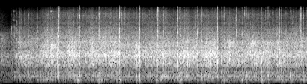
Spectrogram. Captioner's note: audience applauding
